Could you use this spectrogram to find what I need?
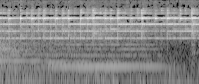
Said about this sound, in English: Wizards and witches, wherever you dwell, give us a hint by ringing a bell.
